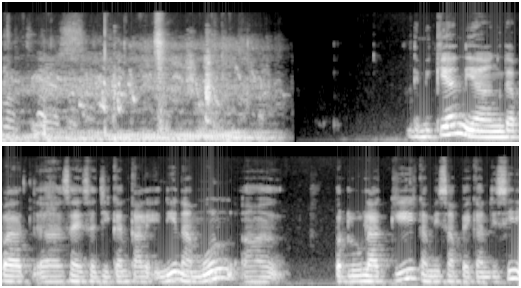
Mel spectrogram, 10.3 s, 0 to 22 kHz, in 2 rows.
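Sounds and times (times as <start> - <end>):
several chickens clucking and murmuring: 0.0 - 2.9
speech: 4.1 - 10.3.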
